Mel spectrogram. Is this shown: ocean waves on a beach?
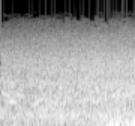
yes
